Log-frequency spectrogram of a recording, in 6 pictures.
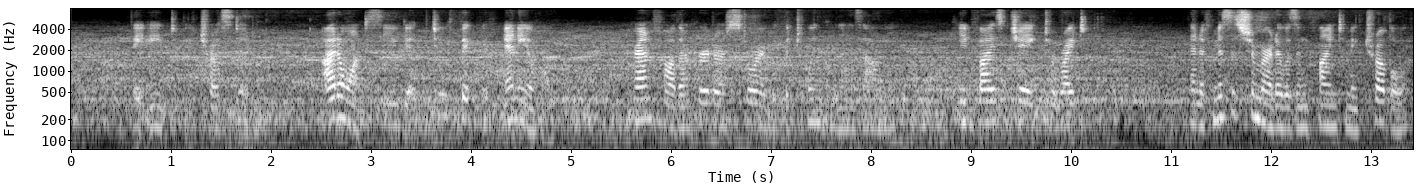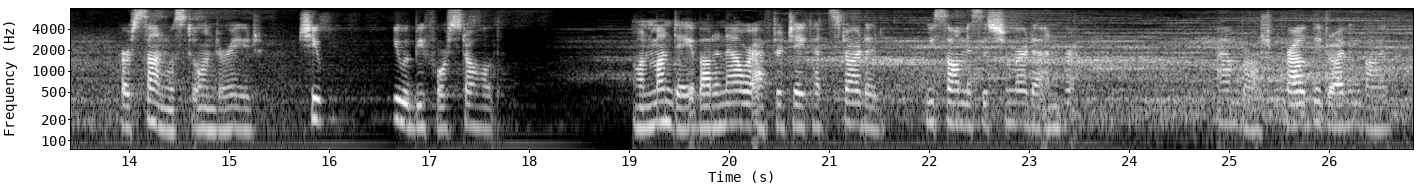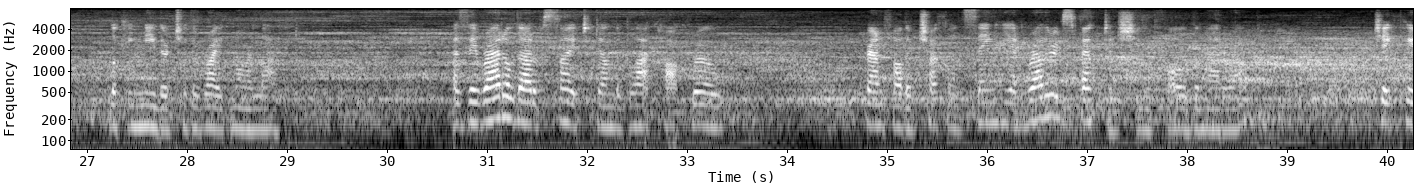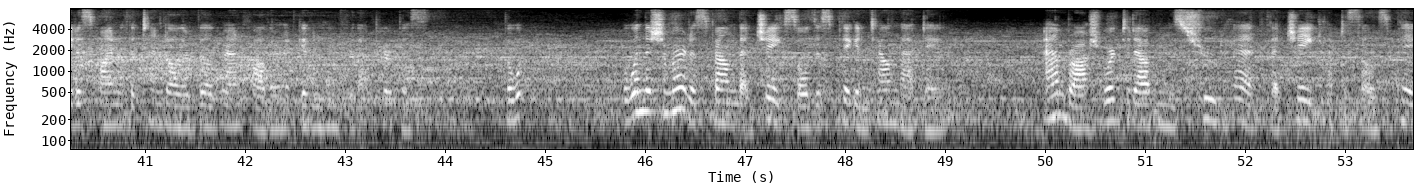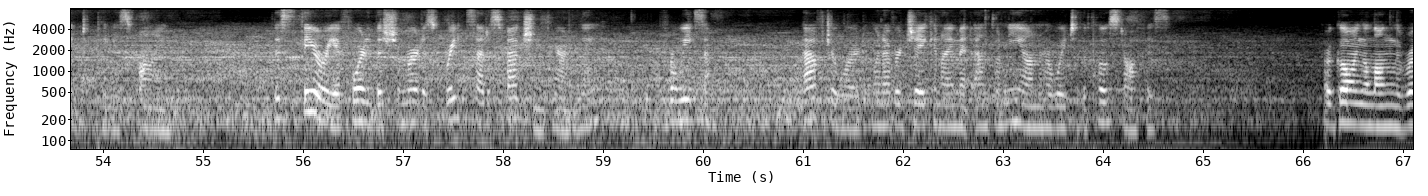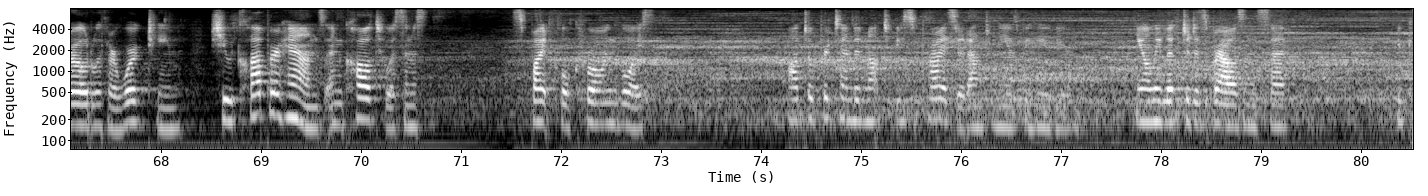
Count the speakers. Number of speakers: one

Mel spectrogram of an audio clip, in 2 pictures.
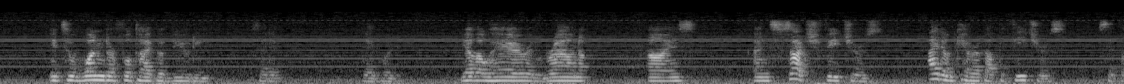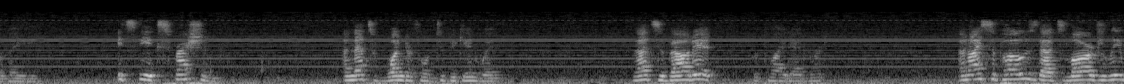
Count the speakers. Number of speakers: one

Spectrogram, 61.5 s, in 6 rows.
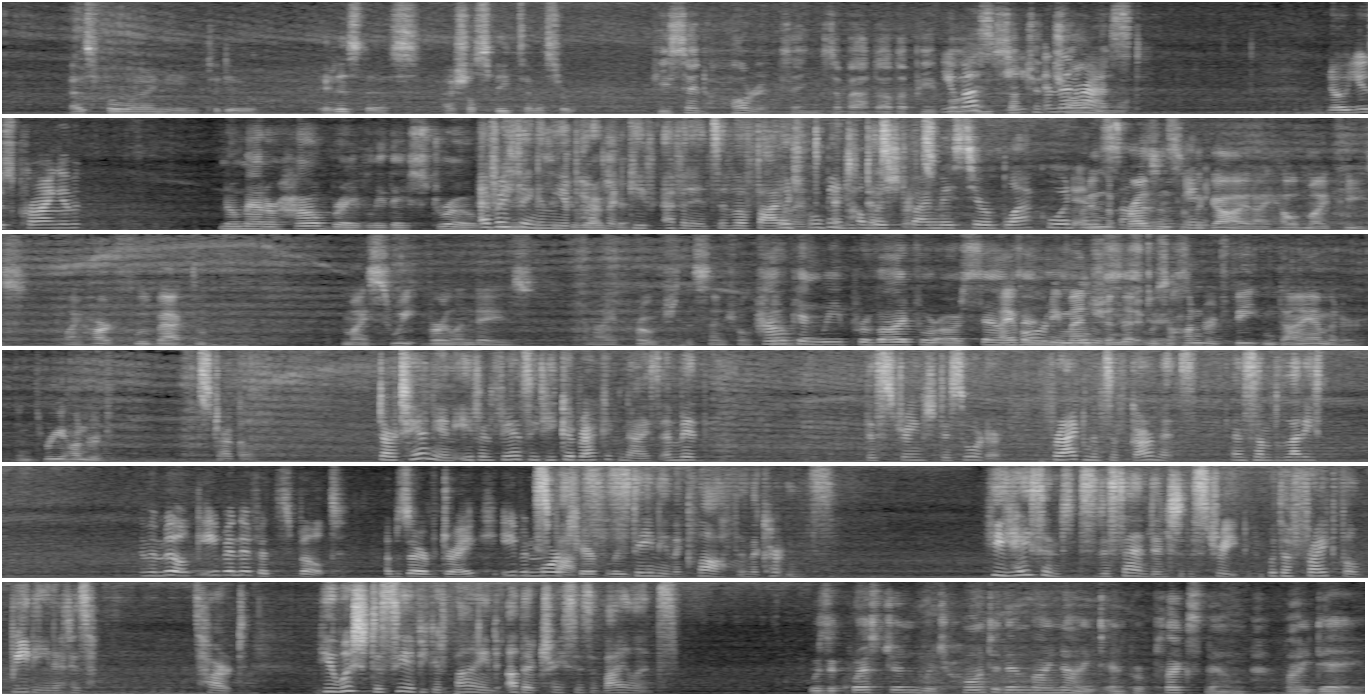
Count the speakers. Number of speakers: seven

